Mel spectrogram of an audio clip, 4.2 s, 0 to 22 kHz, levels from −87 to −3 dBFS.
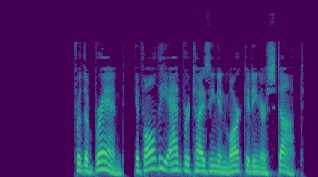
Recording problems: none

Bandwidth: 16 kHz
